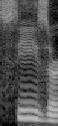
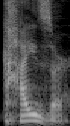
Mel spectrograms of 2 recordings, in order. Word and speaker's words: Caesar: Italian cardinal and historian Kaiser, not Caesar. It's not pronounced Caesar, it's pronounced Kaiser, like Kaiser Wilhelm, even though it's Caesar. It's Kaiser.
